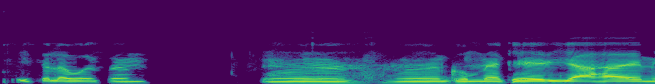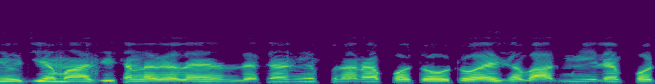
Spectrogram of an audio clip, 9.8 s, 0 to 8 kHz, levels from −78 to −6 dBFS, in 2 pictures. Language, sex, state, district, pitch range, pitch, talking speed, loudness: Magahi, male, Bihar, Lakhisarai, 115-120 Hz, 120 Hz, 145 wpm, -16 LUFS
